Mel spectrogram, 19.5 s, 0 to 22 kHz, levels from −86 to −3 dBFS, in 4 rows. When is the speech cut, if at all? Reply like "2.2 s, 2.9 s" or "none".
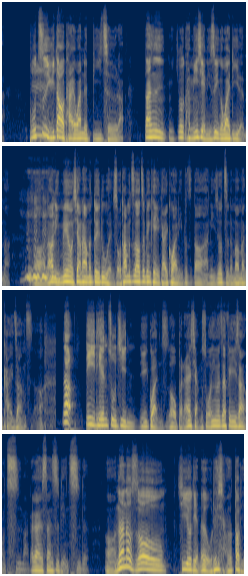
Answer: none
